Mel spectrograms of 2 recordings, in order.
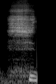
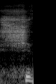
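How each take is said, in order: First: The consonant is a plain s sound. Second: The consonant is an sh sound. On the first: The speaker calls it wrong. "シではなくて" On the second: The speaker calls it right. "SCI はシという発音になります。"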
